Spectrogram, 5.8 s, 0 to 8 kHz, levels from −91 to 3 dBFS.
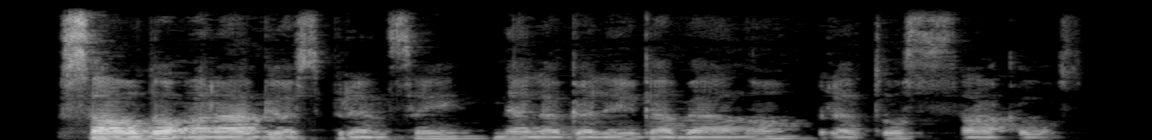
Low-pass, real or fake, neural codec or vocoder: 7.2 kHz; real; none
